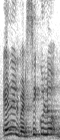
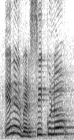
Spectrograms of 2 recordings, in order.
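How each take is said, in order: Both takes have the same delivery.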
